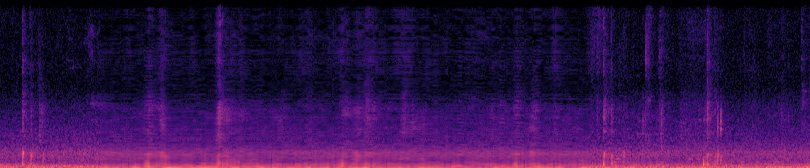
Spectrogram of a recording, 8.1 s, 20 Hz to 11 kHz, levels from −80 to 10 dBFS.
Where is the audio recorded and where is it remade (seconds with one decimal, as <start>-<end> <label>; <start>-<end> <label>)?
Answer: 0.0-1.0 recorded; 1.0-5.9 remade; 5.9-8.1 recorded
